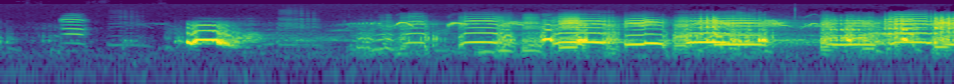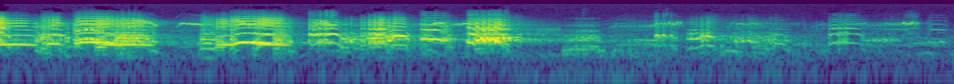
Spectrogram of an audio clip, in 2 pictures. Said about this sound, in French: Le brouhaha de croassement que font de nombreuses grues peut s'entendre de très loin. Leur tintamarre est assourdissant.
